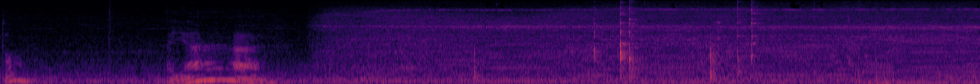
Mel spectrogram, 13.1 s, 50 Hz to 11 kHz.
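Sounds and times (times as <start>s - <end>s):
steady hum: 0.0s - 13.0s
metal spoon clinking on glass: 7.9s - 8.6s, 9.5s - 10.3s.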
